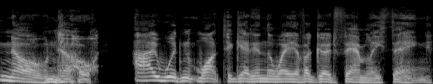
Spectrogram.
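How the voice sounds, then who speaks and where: Doing a put-on character voice, a man at medium pitch delivers lively intonation at a moderate pace. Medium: read story.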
